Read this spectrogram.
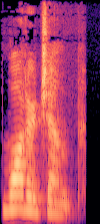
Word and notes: water jump: American English

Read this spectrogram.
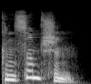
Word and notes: consumption: British English

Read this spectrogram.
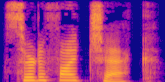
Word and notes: certified cheque: American English

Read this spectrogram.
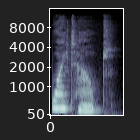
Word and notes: whiteout: British English

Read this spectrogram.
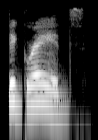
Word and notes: degrades: British English

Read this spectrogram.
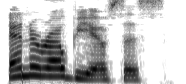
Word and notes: anaerobiosis: British English

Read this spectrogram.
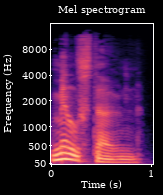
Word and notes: millstone: British English

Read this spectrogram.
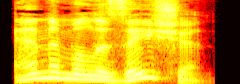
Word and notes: animalization: British English

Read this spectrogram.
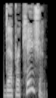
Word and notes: deprecation: British English

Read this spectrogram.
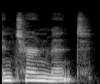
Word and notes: internment: American English

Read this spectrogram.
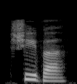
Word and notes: shiva: British English

